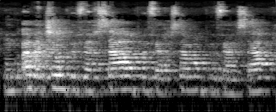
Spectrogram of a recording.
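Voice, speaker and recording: Speaking a little high, fairly quick and with a flat delivery, a woman drama teacher leads a casual video lesson. She's chatty, hesitates a lot and demonstrates while talking, picked up by a far-off phone camera in a strongly echoing room.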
